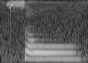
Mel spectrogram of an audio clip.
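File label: "sou3", Cantonese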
